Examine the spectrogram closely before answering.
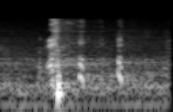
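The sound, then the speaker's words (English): Coughing from something lodged in the throat: a few short, faint, rough bursts, the first the strongest, separated by brief pauses. “I don't know if I got like, communion lodged in my throat or what in the world is going on here.”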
